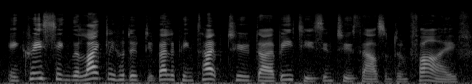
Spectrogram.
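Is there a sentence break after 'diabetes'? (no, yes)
no. It runs straight on from 'diabetes' without a break. The year wrongly attaches to the previous sentence. The speaker calls it wrong. "Because if you don't"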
